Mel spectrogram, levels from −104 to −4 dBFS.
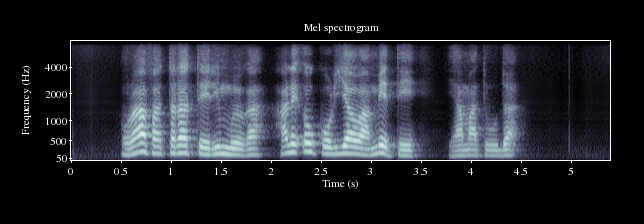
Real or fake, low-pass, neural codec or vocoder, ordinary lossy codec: fake; 7.2 kHz; codec, 24 kHz, 0.5 kbps, DualCodec; none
